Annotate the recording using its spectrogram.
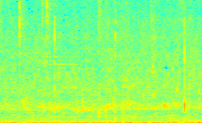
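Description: A runner's footsteps patter on paving nearby.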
